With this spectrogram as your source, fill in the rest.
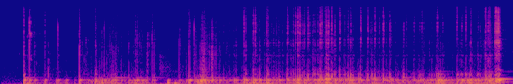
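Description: Long painted nails of both hands scratch the hollow metal mesh grille of a silver microphone in a steady up-and-down motion. A dense, continuous scratching rustle carries a low, rumbling hum with sharp crackling ticks throughout, swelling slightly near the end.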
